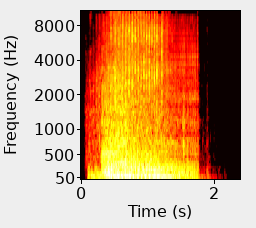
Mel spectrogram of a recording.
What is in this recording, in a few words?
vehicle moto rev down; mohaa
